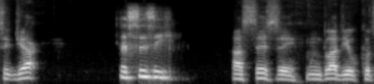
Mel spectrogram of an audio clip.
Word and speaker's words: Assisi: How do you pronounce it, Jack? Assisi.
